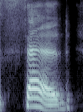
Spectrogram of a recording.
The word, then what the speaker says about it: said: You would expect these sounds, but for example, the word said, the AI makes a short E sound, which is unexpected.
